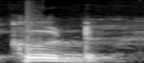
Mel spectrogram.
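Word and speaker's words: could: ও ইউ এল ডি কুড এখানে এল এর উচ্চারণ কিন্তু হচ্ছে না তাহলে এই এল টাকে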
